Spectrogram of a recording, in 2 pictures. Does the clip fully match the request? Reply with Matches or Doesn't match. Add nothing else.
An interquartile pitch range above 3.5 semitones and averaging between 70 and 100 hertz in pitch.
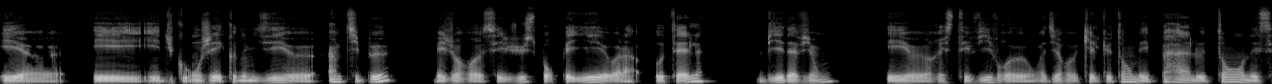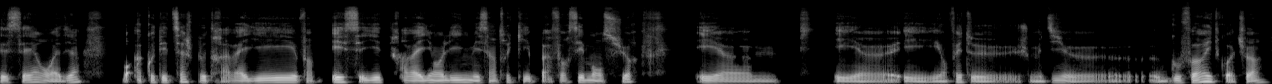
Matches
